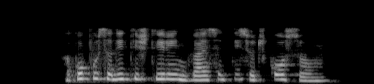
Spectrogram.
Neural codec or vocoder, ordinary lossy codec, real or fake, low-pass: vocoder, 22.05 kHz, 80 mel bands, Vocos; none; fake; 5.4 kHz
